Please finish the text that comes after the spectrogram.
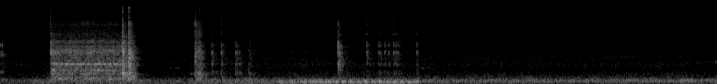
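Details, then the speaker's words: Epson L3250 printer running a print head cleaning started from the driver's maintenance menu. Quiet clicks and short whirring carriage bursts, then a low pump hum settling down; a normal head-cleaning cycle. "Kita dengar printer dah ada berbunyi tu. Dia sedang buat head cleaning supaya apabila kita print nanti, dia akan lebih clear dan terang."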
